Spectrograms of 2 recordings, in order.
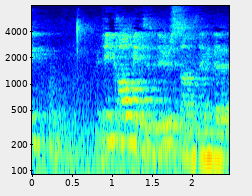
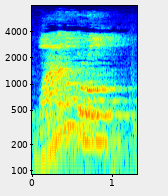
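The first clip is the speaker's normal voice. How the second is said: mock incredulous reply; 3 semitones higher, 9 dB louder than usual. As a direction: stretch out the disbelief. [name] retorts, acted.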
